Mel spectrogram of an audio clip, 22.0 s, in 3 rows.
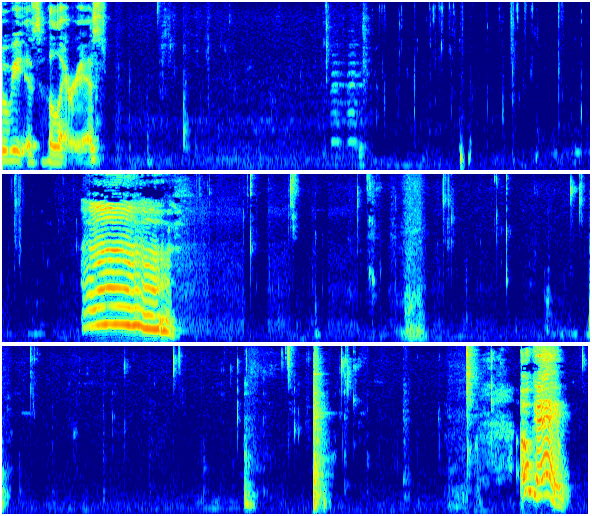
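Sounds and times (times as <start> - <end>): wet chewing sounds: 1.6 - 3.1, 3.7 - 8.3, 9.7 - 21.0.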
